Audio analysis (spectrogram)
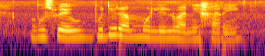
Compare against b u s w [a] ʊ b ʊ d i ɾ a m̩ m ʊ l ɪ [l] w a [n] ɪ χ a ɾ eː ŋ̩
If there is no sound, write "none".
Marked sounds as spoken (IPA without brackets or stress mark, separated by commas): e, l, n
